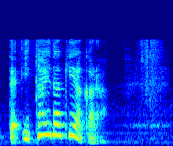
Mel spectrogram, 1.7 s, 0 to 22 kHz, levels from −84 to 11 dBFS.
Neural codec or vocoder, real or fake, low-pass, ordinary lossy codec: none; real; 7.2 kHz; none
